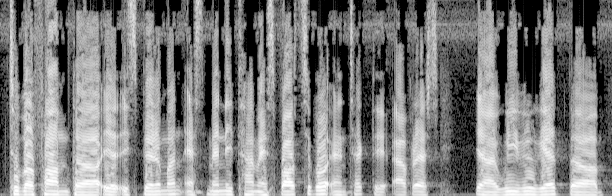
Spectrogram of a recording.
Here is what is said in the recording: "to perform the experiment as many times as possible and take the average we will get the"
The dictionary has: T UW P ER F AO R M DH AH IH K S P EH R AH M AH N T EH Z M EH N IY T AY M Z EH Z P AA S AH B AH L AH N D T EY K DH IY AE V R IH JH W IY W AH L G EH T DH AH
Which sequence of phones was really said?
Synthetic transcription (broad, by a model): T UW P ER F AO M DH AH IH K S P EH R AH M AH N T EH S M EH N IY T AY M EH S P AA S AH B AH L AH N T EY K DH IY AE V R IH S W IY W AH L G EH T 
